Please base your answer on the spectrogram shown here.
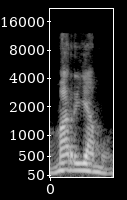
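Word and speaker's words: مريم: Nama Maryam hurufnya mim ro ya mim. Maryamu bacanya Maryamu ya.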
